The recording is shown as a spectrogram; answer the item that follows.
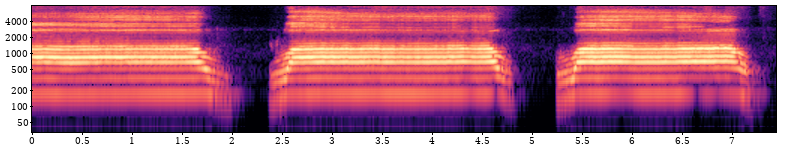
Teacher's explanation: اسی طرح ہمارا واو میں ہارڈ گول ہوگا، کس طرح؟ پہلے گول ہو کے پھر کھل جائے گا، پھر گول ہو جائے گا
